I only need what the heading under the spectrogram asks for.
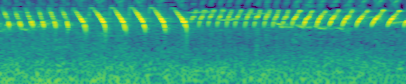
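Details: Canary singing a fast run of high, sharply descending whistled notes, about three per second, then switching to a quicker, rolling series of short chirps; slight background hiss.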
